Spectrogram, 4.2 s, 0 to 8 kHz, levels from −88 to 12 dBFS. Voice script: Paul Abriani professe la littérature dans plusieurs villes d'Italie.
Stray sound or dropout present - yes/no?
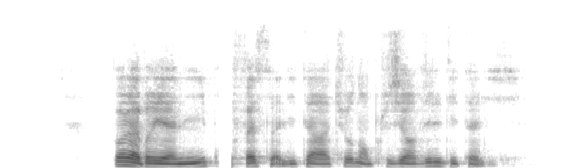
yes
